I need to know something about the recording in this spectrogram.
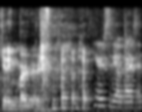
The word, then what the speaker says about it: My Favorite Murder: your videos, listen to is it My Favorite Murderer or Murderer? Murder. Okay, I've been saying it wrong for like a year now.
